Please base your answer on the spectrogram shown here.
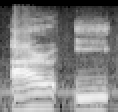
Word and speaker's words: restaurant: R-E-S-T-A-U-R-A-N-T. Restaurant. Restaurant with a T at the end.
